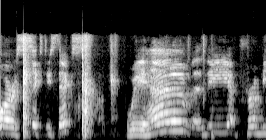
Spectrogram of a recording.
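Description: Cardboard box flaps rustle and scrape as a box is opened.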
